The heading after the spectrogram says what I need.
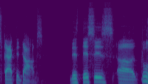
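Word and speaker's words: Doubs: pronunciation of Romeo Dobbs it's Dobbs Kyle not dubs dude no we've gone back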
